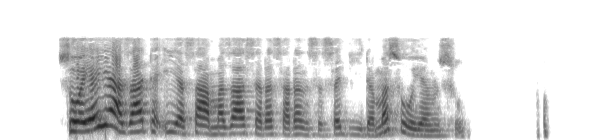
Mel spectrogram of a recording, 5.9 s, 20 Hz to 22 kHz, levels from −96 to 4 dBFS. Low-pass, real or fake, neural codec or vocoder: 7.2 kHz; real; none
